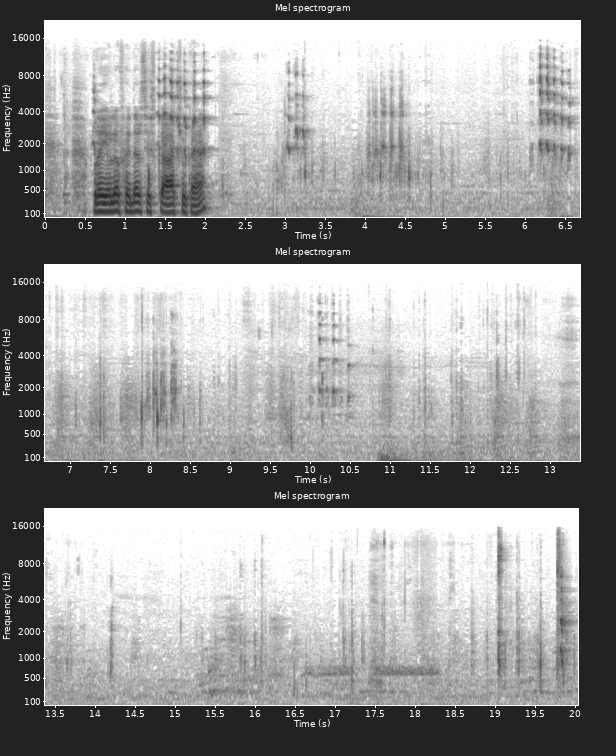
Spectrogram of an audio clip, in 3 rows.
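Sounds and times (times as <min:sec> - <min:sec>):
parrot chicks calling: 0:01.3 - 0:02.2, 0:02.9 - 0:03.4, 0:06.1 - 0:06.8, 0:10.0 - 0:10.8.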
